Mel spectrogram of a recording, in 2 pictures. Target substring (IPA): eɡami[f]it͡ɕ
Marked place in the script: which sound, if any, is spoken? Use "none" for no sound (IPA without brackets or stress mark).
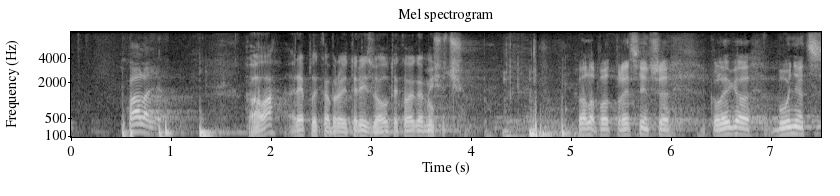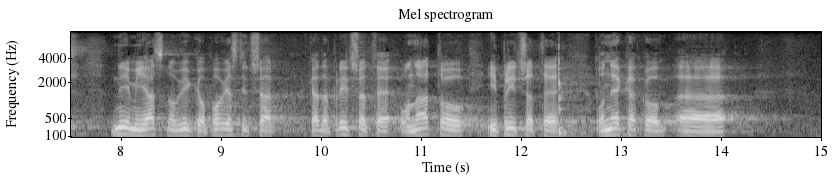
ʃ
